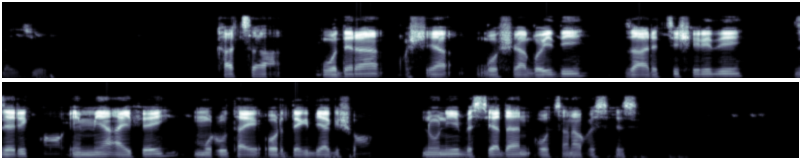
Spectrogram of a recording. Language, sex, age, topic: Gamo, male, 25-35, agriculture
